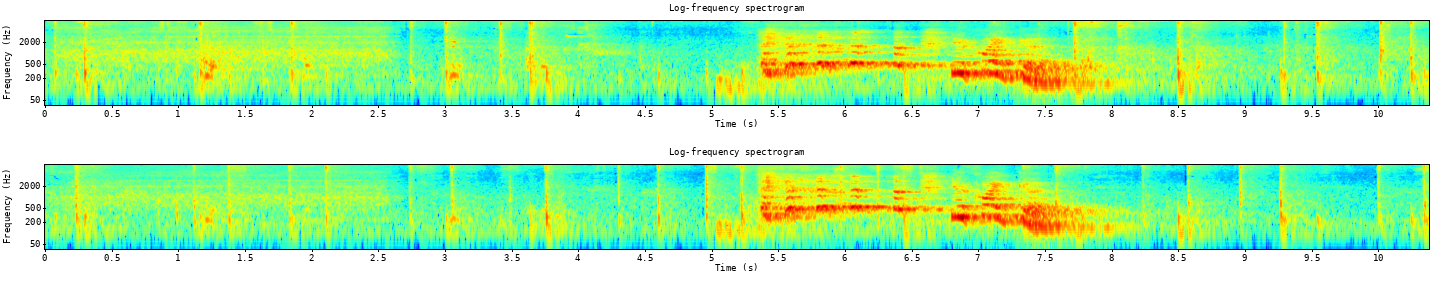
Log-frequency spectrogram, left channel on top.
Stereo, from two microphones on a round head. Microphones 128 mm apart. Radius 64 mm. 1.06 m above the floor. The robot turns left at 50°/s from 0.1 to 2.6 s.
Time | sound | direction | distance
5.0 | a giggle | 65° right (ahead or behind) | 0.8 m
